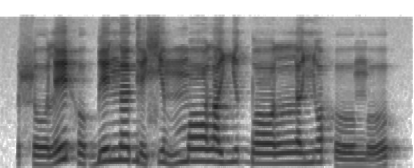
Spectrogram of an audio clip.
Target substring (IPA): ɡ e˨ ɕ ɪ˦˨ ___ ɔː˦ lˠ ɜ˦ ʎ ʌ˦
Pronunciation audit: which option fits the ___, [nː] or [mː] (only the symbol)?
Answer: mː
